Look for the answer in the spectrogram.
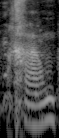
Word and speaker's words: lechem: And lechem, pronounced like the Hebrews do, lechem, is bread.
